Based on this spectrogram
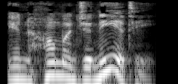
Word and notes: inhomogeneity: British English

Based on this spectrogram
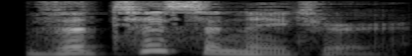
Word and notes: vaticinator: British English

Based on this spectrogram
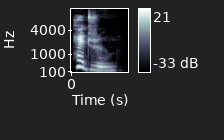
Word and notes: headroom: British English

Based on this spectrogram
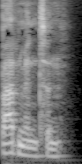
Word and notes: badminton: British English

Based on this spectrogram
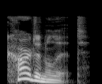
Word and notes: cardinalate: British English

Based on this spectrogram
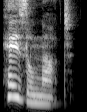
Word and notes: hazelnut: British English

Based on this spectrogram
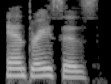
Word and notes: anthraces: British English

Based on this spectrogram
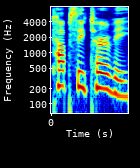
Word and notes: topsy-turvy: American English

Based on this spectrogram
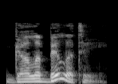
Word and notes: gullibility: British English

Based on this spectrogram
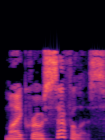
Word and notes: microcephalous: British English

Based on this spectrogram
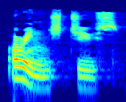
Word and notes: orange juice: American English

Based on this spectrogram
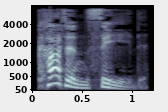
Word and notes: cottonseed: British English

